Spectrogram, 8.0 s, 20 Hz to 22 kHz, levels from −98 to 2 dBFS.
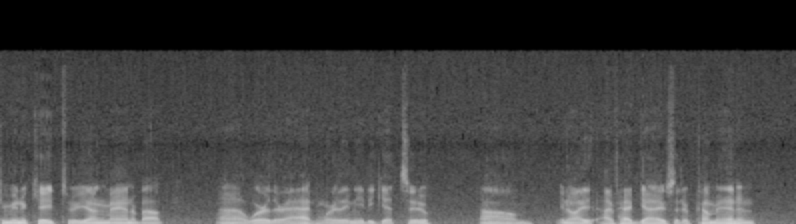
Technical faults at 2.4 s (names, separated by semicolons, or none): none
